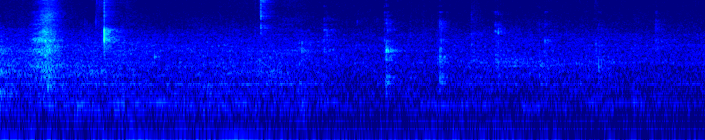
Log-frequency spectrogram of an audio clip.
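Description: A young woman chews food with soft crunches.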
